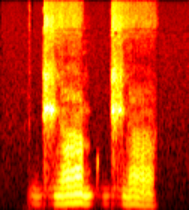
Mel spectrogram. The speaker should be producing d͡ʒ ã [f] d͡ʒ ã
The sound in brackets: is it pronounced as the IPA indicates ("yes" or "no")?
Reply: no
